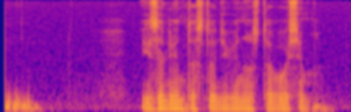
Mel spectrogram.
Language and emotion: Russian, neutral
